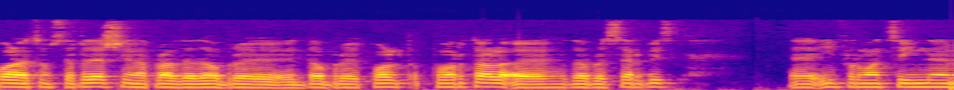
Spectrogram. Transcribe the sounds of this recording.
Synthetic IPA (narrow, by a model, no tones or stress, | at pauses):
pɔlɛt̪sɔmsɛɾd̪ɛt͡ʂɲɛnapɾavd̪ɛd̪ɔbɾɘd̪ɔbɾɘpɔpɔɾt̪ald̪ɔbɾɘsɛɾvʲis | infɔɾmat̪sɘjnɘ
